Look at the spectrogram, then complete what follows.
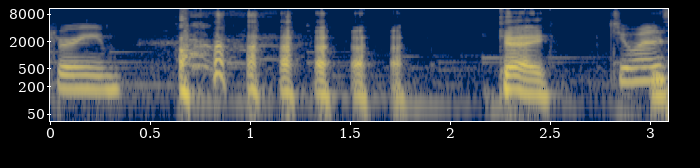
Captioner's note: laughs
